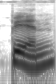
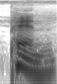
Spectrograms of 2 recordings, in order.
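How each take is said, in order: First: The p has no puff of air. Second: The p has a strong puff of air. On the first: The speaker calls it wrong. "আমরা বলি পেন" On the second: The speaker calls it right. "আজকে থেকে পি কে ফ বলবো"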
